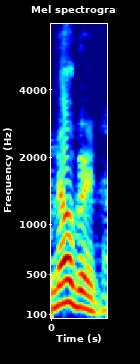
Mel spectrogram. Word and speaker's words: Melbourne: to Melbourne yeah and you said it right Melbourne I love it I lived there for a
